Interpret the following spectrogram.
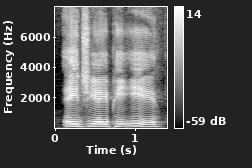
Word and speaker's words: agape: love you have is agape spelled a-g-a-p-e like a gape in English but it's pronounced agape we are told in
